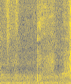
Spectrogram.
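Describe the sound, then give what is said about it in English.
A scoop of instant French vanilla coffee pours into a cup with a soft, steady granular hiss and faint scratchy rustling that lasts about a second and a half. No one speaks. “And pour it in the cuppy.”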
